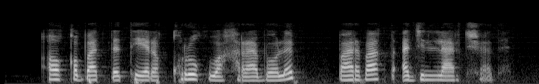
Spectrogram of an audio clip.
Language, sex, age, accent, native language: Uzbek, female, 19-29, Buxoro, Uzbek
